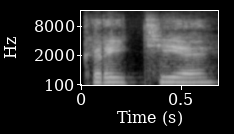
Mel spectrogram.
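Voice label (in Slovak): "krytie", Slovak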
